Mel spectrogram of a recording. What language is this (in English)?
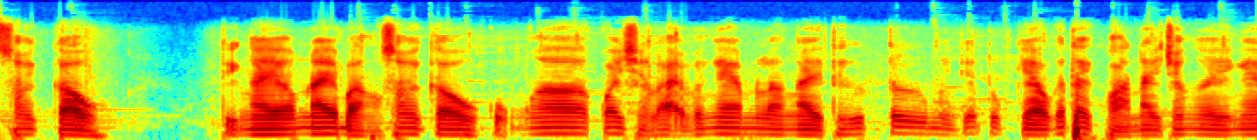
Vietnamese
